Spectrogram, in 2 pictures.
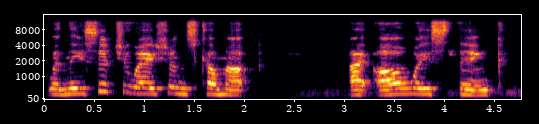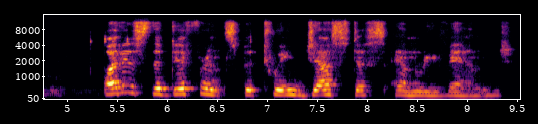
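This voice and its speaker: A woman's voice: mid-range voice, slow, a little mellow, a little hiss or hum, low-quality recording. A woman taking part in a group discussion, speaking casually and reflectively as she asks and answers questions. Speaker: group participant asking questions.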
